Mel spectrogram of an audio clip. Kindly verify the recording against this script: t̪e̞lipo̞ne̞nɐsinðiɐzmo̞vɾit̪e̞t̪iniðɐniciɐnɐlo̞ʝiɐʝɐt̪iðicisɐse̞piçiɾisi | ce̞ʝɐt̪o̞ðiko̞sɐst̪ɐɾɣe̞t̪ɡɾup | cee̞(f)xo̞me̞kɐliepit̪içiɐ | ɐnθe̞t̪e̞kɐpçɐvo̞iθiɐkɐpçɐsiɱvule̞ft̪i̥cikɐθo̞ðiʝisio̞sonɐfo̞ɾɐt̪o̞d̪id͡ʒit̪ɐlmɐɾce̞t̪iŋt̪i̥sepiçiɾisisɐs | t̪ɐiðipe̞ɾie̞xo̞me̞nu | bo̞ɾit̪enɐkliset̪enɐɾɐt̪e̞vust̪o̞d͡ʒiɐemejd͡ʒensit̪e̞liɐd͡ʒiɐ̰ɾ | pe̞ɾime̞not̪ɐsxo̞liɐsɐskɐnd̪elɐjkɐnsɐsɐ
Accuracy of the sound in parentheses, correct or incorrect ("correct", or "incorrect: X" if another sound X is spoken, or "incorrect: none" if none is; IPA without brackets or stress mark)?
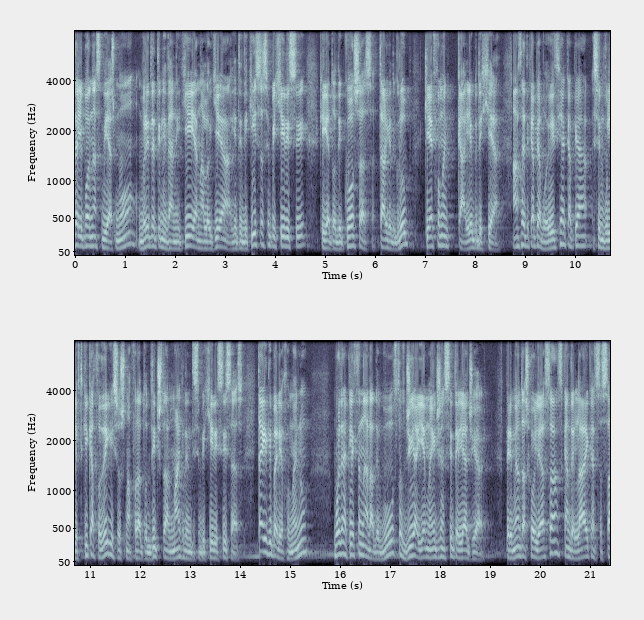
correct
